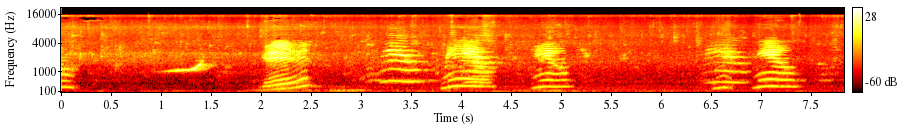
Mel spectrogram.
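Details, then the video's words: Pet Indian ringneck parakeet making drawn-out meow-like cries, about six wavering, nasal calls spaced roughly a second apart, each bending up and then down, over a quiet indoor background. "Funny Indian Ringneck Parrot Talking Compilation"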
